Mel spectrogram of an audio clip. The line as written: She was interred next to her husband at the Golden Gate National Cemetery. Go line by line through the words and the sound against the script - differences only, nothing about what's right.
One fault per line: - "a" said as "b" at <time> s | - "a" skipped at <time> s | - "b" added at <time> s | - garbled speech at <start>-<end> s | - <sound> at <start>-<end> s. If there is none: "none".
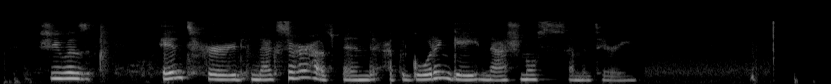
- whoosh at 7.5-7.6 s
